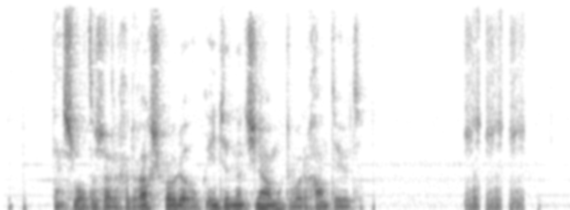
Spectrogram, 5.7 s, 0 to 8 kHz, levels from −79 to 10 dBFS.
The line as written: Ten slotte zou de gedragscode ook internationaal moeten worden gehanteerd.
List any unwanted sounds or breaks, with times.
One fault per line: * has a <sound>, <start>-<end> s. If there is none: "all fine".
* has a laugh, 4.6-5.3 s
